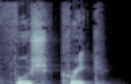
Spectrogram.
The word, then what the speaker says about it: Fouche: Unfortunately, that meant that I was on a small bridge over something called Fouche Creek. That's how you say it, F-O-U-C-H-E. I guess it's French.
